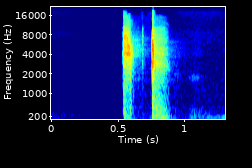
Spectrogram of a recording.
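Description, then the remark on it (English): Two quick, crisp snipping sounds in a row from a scissors sound effect, bright and hissy, like a pair of scissors closing twice, followed by a faint low hum and then quiet. “That was cut supposed to be scissors.”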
